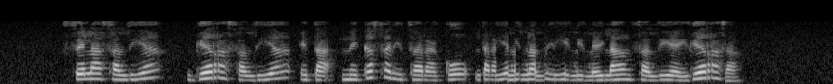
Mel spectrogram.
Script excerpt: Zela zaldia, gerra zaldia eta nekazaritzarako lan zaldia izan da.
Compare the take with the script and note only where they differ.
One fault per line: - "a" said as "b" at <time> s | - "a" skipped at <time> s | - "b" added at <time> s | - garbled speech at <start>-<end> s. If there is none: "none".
- garbled speech at 4.8-6.1 s
- "izan" said as "gerra" at 6.9 s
